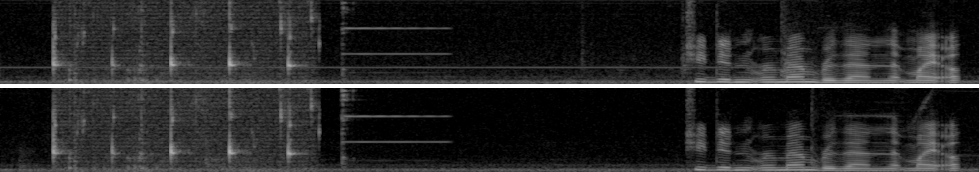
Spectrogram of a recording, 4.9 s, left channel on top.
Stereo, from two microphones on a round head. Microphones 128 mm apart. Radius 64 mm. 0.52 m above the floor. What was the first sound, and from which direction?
Dripping, 15° right (ahead or behind).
